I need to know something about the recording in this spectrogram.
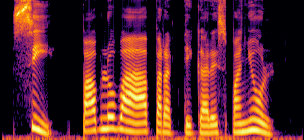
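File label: yes Pablo is going to practice Spanish, Spanish, female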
